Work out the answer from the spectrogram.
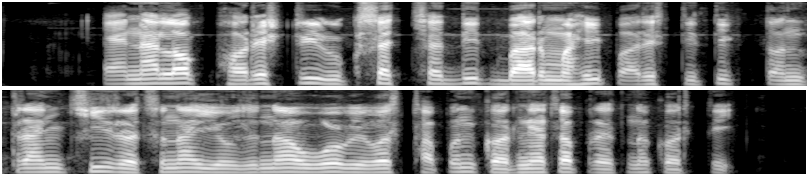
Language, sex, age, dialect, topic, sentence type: Marathi, male, 31-35, Varhadi, agriculture, statement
